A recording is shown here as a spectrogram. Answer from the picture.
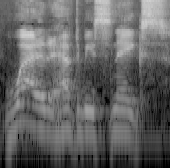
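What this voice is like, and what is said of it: Imitates a movie character's voice. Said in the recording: “That was my best impression right there. ... That's pretty good.”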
